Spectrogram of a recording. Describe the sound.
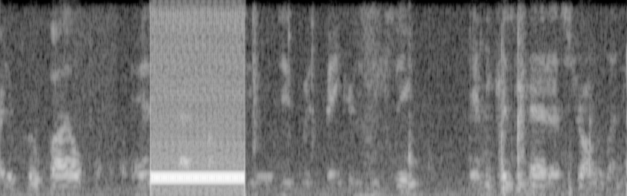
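A telephone rings once before the call goes to voicemail, a loud, steady electronic burst lasting about a second, with quiet speech murmuring before and after it.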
